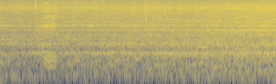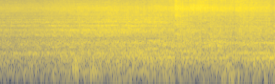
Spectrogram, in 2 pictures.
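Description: Electric multiple-unit (EMU) suburban local train approaching along the track and running past close by. Its rail noise grows steadily louder as the coaches draw level.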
